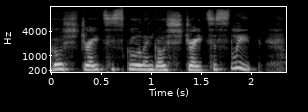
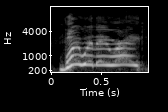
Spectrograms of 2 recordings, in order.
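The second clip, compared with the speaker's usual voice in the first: sarcastic; 13 semitones higher than usual. Real, not acted. Sarcastic punchline about Cinderella.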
